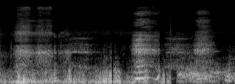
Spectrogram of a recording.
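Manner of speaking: a high airy burst of laughter; high breathy laugh. Real, not acted. Laughing at his own joke.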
